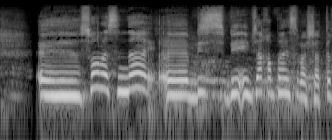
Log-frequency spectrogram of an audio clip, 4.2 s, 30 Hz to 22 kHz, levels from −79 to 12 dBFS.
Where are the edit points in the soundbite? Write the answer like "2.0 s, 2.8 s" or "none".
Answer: none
